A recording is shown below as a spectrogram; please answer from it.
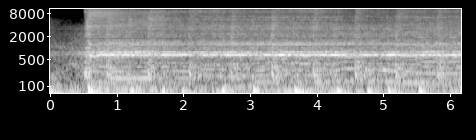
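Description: Hard rock band playing live with electric guitars, bass and drum kit. A short stop in the first half-second, then the full band comes back in with a held guitar note over the riff.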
